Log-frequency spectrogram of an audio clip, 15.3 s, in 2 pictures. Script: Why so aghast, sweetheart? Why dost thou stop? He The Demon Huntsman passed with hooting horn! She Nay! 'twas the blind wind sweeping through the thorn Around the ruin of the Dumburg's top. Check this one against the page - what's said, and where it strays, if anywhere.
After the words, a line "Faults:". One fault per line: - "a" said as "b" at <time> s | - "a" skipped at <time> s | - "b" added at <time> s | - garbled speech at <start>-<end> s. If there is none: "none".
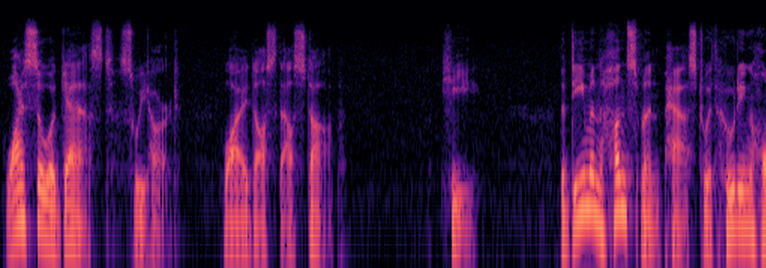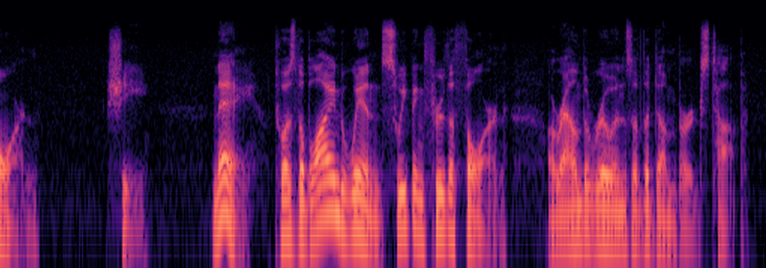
Why so aghast, sweetheart? Why dost thou stop? He The Demon Huntsman passed with hooting horn! She Nay! 'twas the blind wind sweeping through the thorn Around the ruins of the Dumburg's top.
Faults:
- "ruin" said as "ruins" at 13.6 s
